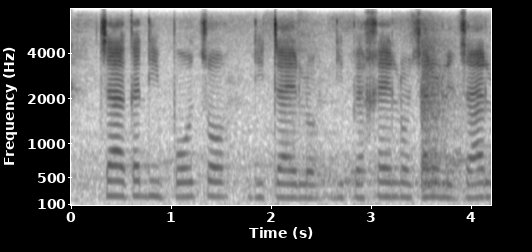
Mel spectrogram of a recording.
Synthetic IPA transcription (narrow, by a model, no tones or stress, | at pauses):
d͡ʒakʼadipʼɔt͡sʼɔ | ditʼaɛlɔdipʼɛχɛlɔd͡ʒalɔlɪd͡ʒaːlɔ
